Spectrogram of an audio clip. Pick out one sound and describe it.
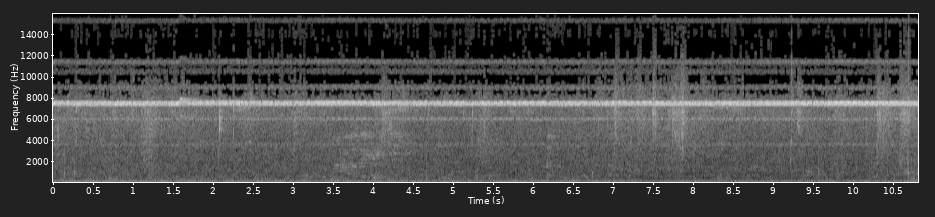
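A baby monkey patters over dry leaves and twigs.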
